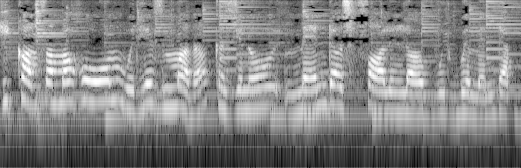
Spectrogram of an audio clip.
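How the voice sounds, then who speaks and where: With music in the background, a woman in a Caribbean accent speaks at a medium pitch and moderate pace, with lively intonation and hardly any pauses. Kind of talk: casual talk to camera.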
